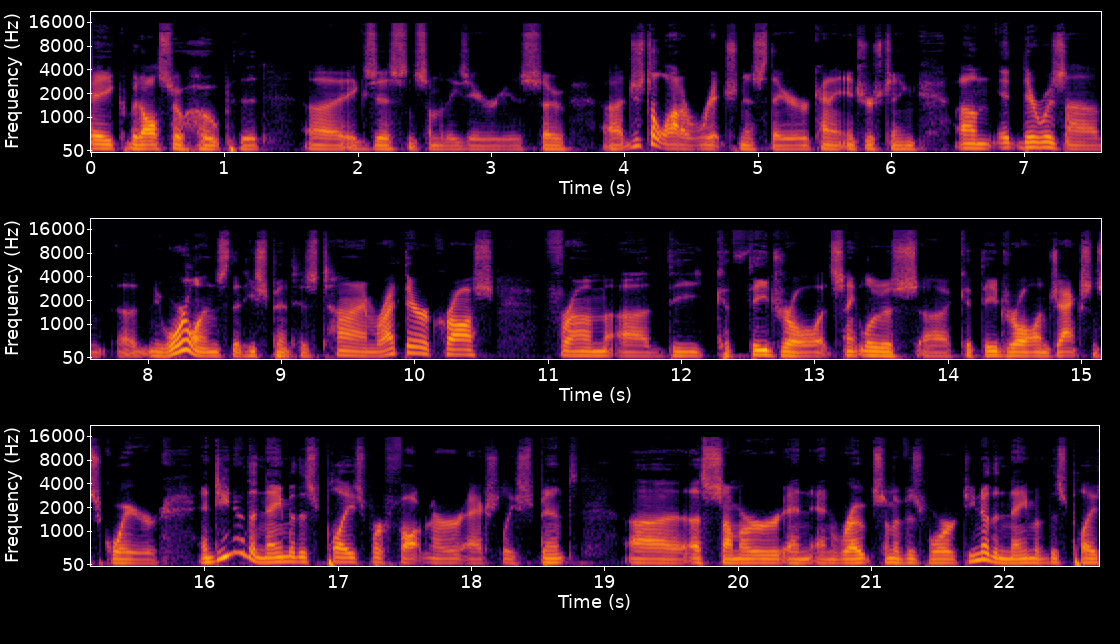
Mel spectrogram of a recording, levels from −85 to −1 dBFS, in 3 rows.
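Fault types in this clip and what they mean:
skip ahead: Right after "it there was", at about 7.29 s, playback jumps forward and roughly a second of speech is lost. That stretch was dropped while later audio was already waiting, so the two sides are joined directly with no silence or fill between them. On a waveform the envelope changes abruptly at a single point. On a spectrogram the harmonic pattern breaks along a sharp vertical seam with no gap.
jitter buffer speed-up: From 8.02 to 8.80 s, just before "spent his time right", the speech runs about 7% fast at unchanged pitch and sounds hurried. The buffer was holding more audio than its target, so it cut many short pieces of one or a few pitch periods in a row, about 70 ms in total, to reduce the delay. On a waveform the syllables are squeezed closer together in time. On a spectrogram the harmonics stay at the same frequencies while the syllables are compressed horizontally.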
